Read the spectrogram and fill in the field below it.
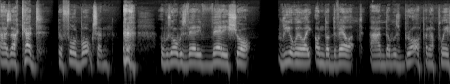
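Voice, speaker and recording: With a strong Scottish accent, a man speaks at a moderate pace in a high pitch, his intonation fairly even. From Scotland, Edinburgh. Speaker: former boxer and Royal Marine. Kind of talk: podcast interview.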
